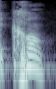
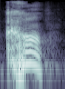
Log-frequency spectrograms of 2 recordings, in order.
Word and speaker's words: Craon: Il faut prononcer Cran, d'accord. Alors, bonne route et gros bisous pour Cran.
